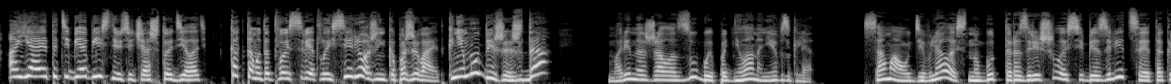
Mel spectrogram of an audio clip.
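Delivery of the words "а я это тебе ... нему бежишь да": high-pitched taunting; sarcastic accusation. A narrator's reading. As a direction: needle her, pitch swinging up high. Friend sarcastically accuses her. (язвительное обвинение)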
